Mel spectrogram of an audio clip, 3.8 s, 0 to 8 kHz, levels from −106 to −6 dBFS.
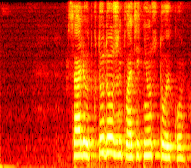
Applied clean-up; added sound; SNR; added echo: none; none; none; reverberation time 0.6 s.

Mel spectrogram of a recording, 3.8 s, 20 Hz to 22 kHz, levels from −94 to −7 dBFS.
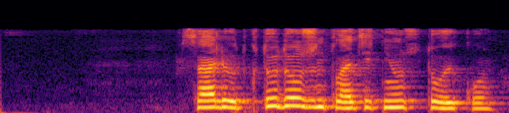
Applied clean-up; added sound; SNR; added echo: none; none; none; none.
